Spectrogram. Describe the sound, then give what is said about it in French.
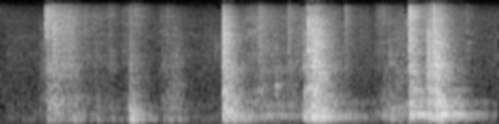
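A knock of packaging inside an open refrigerator, followed by a few short bursts of rummaging and rustling, irregularly spaced, as someone searches for something and then takes a food item. No one speaks. “Bruit de choc d'emballage, puis silence complet de quelqu'un qui cherche quelque chose, puis prend un aliment.”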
